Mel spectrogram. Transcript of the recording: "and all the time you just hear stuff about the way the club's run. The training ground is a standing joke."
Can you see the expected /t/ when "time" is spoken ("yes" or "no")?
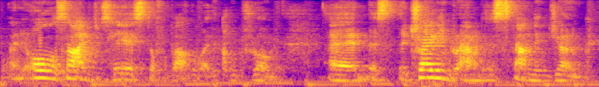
no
